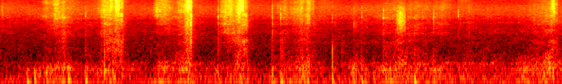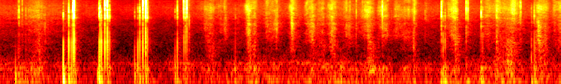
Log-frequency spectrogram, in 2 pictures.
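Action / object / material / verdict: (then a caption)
scrape / wax pillar candle scratched with fingernails / wax / none. Long nails scratch the sides and top of a large, cream, solid wax pillar candle standing upright. The scratches come as a quiet, irregular run of short, dry, bright strokes. A few sharper, louder strokes stand out near the middle of the clip.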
